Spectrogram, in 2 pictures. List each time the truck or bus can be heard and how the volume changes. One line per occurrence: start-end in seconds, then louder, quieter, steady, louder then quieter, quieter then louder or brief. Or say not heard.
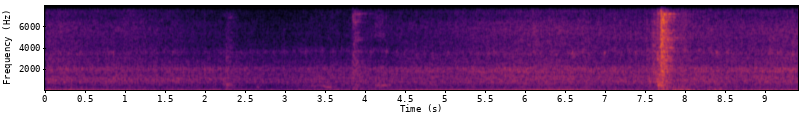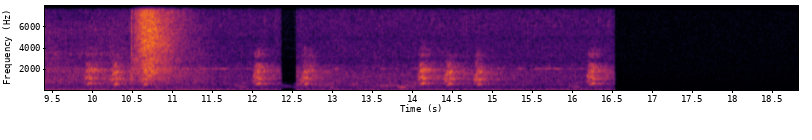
0.0-11.6 louder.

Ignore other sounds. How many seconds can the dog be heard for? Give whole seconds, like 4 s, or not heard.
7 s.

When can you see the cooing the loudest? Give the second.
14 s.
